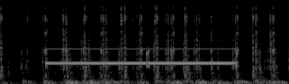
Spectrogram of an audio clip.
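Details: 2004 Ford Freestar that won't start after new battery, spark plugs, plug wires and ignition coil pack: rapid sharp clicks as the key is turned repeatedly, no cranking; owner suspects an anti-theft issue.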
